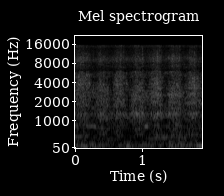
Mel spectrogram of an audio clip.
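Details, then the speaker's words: 2012 Toyota Avanza, non-airbag standard steering wheel, turning the wheel: dry creaking rub coming and going with each turn, likely from the dry brass horn contact ring between steering wheel and switchgear rubbing. "Nah ini akan mengganggu si pengemudi dari suara ini karena biasanya orang itu risih Kalau terdengar ada sesuatu yang tidak normal seperti ini nah ini adalah bunyi dari klakson dari Kuningan yang mengarah ke setir"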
